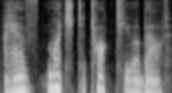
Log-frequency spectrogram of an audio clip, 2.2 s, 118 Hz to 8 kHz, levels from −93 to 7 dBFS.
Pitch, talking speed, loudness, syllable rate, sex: 115 Hz, 220 wpm, -17 LUFS, 4.6 syllables/s, male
